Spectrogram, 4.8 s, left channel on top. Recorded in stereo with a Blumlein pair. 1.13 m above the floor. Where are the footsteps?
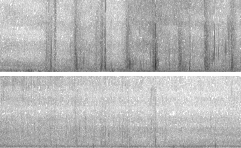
55° left; by 4.7 s 45° left.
